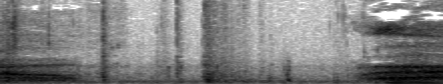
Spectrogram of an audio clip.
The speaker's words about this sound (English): Yawning already. Mercy, that's not good.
